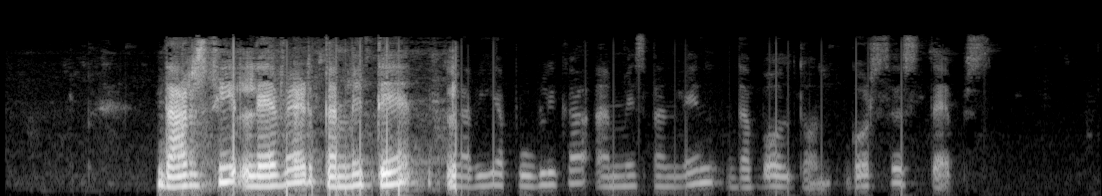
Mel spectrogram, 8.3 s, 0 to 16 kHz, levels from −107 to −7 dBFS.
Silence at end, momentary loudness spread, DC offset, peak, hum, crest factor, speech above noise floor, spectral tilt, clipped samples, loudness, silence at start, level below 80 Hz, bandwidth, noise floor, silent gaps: 1.25 s; 25 LU; under 0.1%; -2 dBFS; none; 22 dB; 65 dB; -6 dB/octave; under 0.1%; -19 LUFS; 1.2 s; -58 dBFS; 7.8 kHz; -88 dBFS; none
